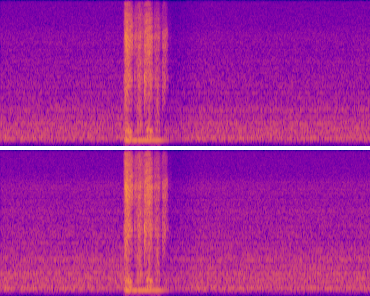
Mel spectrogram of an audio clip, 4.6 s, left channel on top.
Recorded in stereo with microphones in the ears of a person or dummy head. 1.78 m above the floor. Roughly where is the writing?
Centre.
